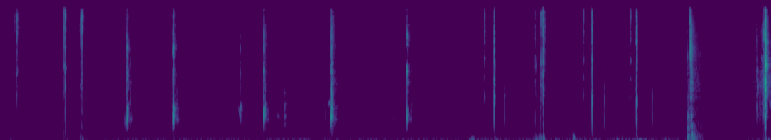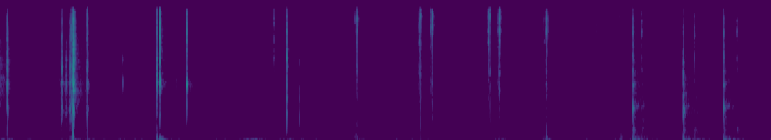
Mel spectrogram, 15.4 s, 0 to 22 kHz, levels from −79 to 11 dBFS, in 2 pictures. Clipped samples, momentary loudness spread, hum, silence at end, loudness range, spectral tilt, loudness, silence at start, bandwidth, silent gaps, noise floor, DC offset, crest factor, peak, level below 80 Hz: under 0.1%; 18 LU; none; 0.45 s; 13 LU; 2 dB/octave; -40 LUFS; 0.15 s; 17 kHz; none; -87 dBFS; under 0.1%; 40 dB; -6 dBFS; -74 dBFS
